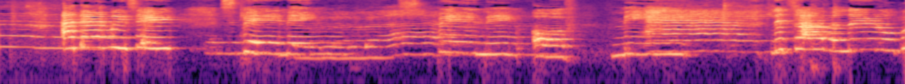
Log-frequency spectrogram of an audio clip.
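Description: A young girl singing a tune in a high voice without clear words, with long held notes that slide up and down and a short break about six seconds in.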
